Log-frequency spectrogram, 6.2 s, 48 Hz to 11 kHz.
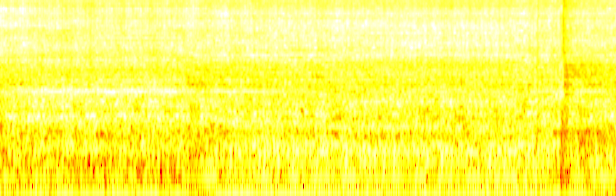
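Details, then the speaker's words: Ford, car sat 2 days, rattle started after about 10 km; idling about five minutes, clutch pressed: loud, dense, uneven metallic rattle from the gearbox side; worn dual-mass flywheel suspected, input shaft also possible. "Смотрите, машина работает еще пять минут, но звук все еще слышен. Я нажимаю на сцепление."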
